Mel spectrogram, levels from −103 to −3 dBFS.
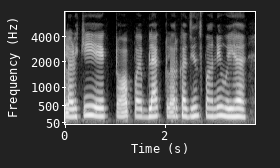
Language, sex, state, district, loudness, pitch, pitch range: Hindi, female, Jharkhand, Garhwa, -15 LUFS, 215 Hz, 205-225 Hz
